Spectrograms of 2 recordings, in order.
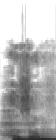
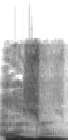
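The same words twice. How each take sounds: First: ہضم said as two syllables, "ha-zam"; mispronounced. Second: ہضم said as one syllable, "hazm"; correct pronunciation. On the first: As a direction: put an extra a between z and m in ہضم. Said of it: "یہ غلط تلفظ ہے". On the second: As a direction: run z straight into m in ہضم. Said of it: "درست تلفظ ہے". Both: Shown as a demonstration.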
